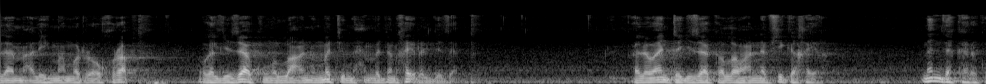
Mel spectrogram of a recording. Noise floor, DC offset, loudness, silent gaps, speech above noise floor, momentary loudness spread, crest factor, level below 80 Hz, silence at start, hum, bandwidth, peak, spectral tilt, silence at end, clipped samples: -41 dBFS; under 0.1%; -22 LUFS; none; 20 dB; 23 LU; 20 dB; -38 dBFS; 0 s; none; 11 kHz; -4 dBFS; -8 dB/octave; 0 s; under 0.1%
